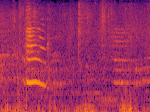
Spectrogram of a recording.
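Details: Meow from a stray cat in Morocco whose kittens were hidden by their mother in a shaded place: one short, clear, slightly falling tonal meow, then a fainter drawn-out one, with a man's voice calling nearby and outdoor background noise.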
